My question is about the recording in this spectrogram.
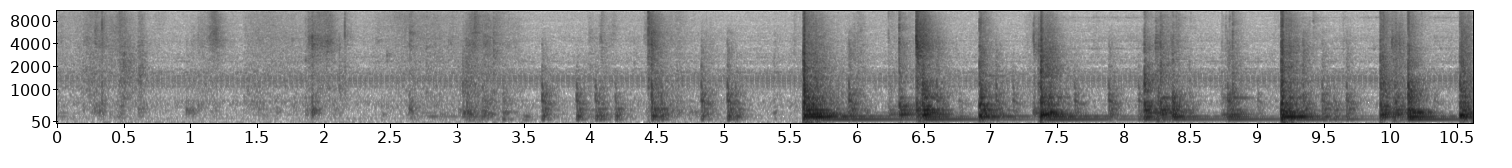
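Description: A large hand-held frame drum. First come soft handling clicks and rustles. About halfway through, a steady beat of loud struck strokes begins, about two a second, each leaving a low ring.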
